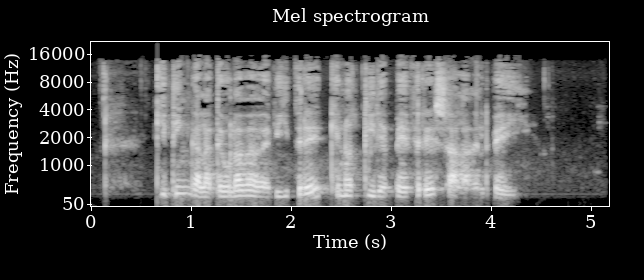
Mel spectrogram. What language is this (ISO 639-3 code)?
cat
